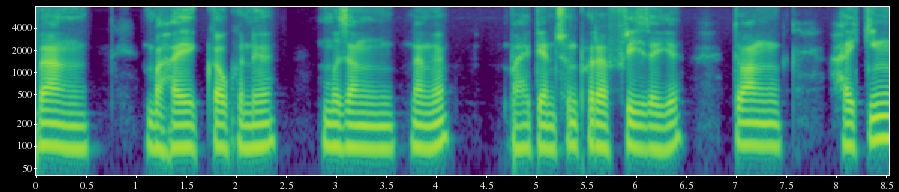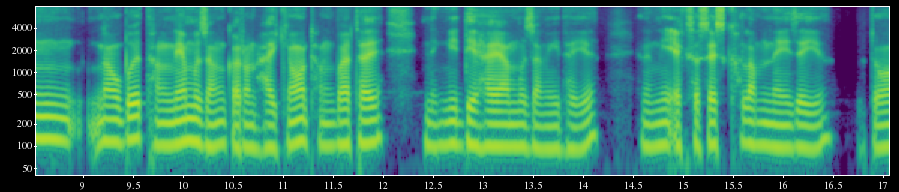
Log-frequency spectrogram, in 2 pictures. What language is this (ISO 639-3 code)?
brx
